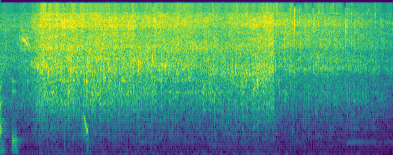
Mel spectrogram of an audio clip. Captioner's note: meat sizzling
